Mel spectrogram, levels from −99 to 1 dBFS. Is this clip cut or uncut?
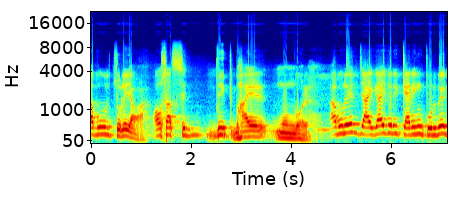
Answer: cut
